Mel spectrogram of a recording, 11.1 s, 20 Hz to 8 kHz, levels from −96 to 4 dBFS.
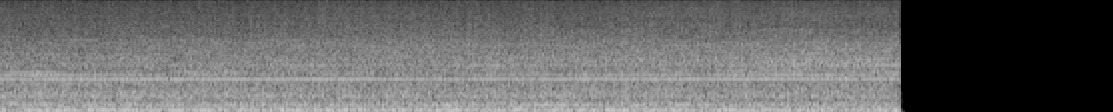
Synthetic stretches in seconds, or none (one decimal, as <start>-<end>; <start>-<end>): none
